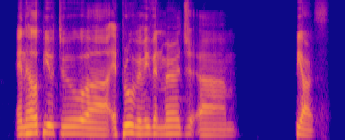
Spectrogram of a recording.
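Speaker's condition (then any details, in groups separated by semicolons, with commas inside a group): No condition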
